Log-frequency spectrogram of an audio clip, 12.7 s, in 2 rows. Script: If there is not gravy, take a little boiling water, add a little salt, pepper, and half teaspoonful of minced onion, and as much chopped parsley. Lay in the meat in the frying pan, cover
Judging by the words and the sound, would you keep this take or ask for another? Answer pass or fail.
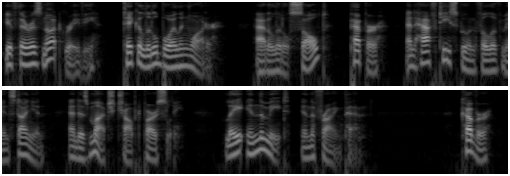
pass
